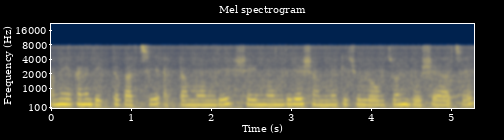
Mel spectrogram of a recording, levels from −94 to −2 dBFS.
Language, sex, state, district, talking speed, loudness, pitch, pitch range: Bengali, female, West Bengal, Kolkata, 145 wpm, -15 LUFS, 225 Hz, 215-240 Hz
